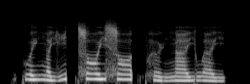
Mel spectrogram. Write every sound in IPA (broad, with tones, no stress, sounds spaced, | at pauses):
kʷ ɐ˨˧ j ŋ ɐ˨˩ j iː˧ t̚ s ɔː˧ j s ɔː˧ t̚ pʰ ɵ˨˩ ɥ ŋ aː˨˧ j w ɐ˨˩ j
